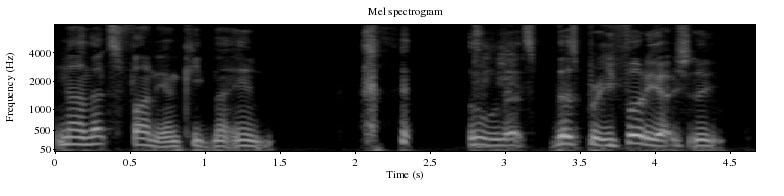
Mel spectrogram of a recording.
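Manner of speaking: play-acted snooty, snobbish, judging tone. Acting out own future self editing the podcast: imitating own snobbish editor self. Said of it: "so much more snobbish when you're in editor mode".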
